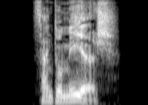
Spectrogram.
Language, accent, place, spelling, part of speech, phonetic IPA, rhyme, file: German, Germany, Berlin, santomeisch, adjective, [zantoˈmeːɪʃ], -eːɪʃ, De-santomeisch.ogg
- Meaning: of São Tomé and Príncipe; São Toméan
